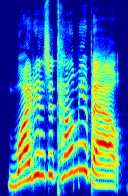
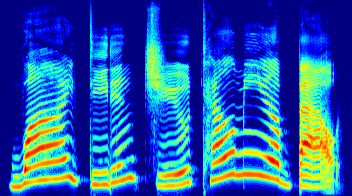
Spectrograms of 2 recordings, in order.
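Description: First: Said in the usual way. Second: "Why didn't you tell me about?" drawn out word by word, each sound separate; very slow demo. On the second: Shown as a demonstration. Teacher slowly models the phrase for students to repeat. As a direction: spell it out slowly for learners to copy. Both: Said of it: "그럼 같이 발음해 볼까요?".

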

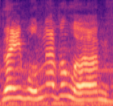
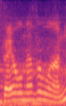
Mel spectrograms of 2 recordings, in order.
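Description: First: Slow, loud, drawn-out gloat; stretched-out mock-triumphant declaration. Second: Said in the usual way. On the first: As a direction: proclaim it grandly over beaten foes. Gloats over enemies hitting mines.

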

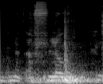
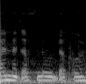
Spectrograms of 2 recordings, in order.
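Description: First: Nag-upload with F, naguflod. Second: Said in the usual way. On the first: Retold or imitated. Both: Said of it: "Ginawang F ang P".

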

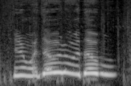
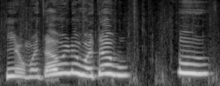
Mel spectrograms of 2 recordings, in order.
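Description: First: Put-on much higher Argentine accent, a bit less loud; Argentine impression again. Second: Much higher, louder Argentine accent imitating the car guy; Argentine impression. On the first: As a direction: repeat the Argentine guy, pitched way up. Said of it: "el argentino del coche". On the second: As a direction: play the Argentine from the car, pitched way up. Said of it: "Como diría aquel, el argentino del coche".

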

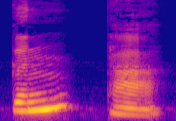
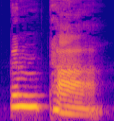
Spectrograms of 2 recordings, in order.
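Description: First: 끊다 split as a held 끈, then 다; syllable by syllable. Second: 끊다 joined as 끈타, aspirated t; read together. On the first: Teacher breaking a word down for learners, syllable by syllable. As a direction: hold n in 끊다 before a separate 다. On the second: Teacher showing the linked sound to learners, read together. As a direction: run 끊다 together with an airy 타. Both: Shown as a demonstration. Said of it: "also 느 sound".

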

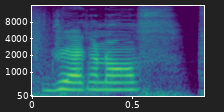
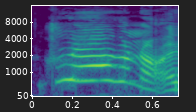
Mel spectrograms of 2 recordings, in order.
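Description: First: Said in the usual way. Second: "Dragon off" swooping high and loud; Pokemon-style name call. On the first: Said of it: "that's how I think you say it". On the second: Shown as a demonstration. Gamer joking the gun sounds like a Pokemon, high exaggerated name call. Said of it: "It sounds like a Pokemon".

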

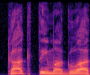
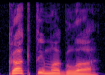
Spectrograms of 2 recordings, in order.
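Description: First: Slow furious yell, high and loud; queen yelling while chasing her daughter; angry shout. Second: 1 slow sorrowful reproach. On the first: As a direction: scream it at your daughter. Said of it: "кричала королева". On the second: Queen sighing, resigned. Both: A narrator's reading.

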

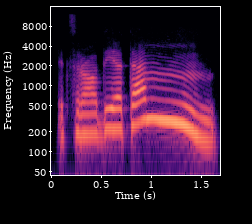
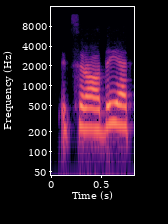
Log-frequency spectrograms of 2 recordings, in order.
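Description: First: رَاضِيَةً said radiyatam, n merged into m with a nasal hum; idgham with ghunna. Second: رَاضِيَةً ending on a clear tan sound; tanween pronounced. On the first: Teacher demonstrates idgham with ghunna before مَرْضِيَّةً. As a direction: blend the tanween of رَاضِيَةً into the m and hold the nasal. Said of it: "idgham between the sound of tanween and the sound of mim". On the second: Teacher shows the unmerged tanween. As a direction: finish رَاضِيَةً with a plain n. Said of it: "tan, tan". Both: Shown as a demonstration.

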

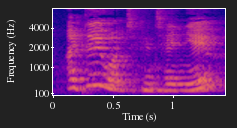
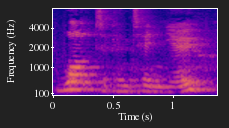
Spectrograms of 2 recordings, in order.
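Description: First: "do" lifted and stressed. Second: Said in the usual way. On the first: Real, not acted. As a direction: lean on "do" to insist.

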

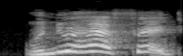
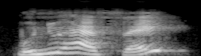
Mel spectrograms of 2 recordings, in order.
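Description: First: "you" lifted high, falling after; stress on you. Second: "have" pushed louder with a rising lift; stress on have. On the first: Preacher turning the line on each listener, stress on "you". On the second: Preacher urging the class to have faith, stress on "have". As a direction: hit "have" hard and let it rise. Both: Shown as a demonstration.

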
